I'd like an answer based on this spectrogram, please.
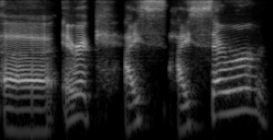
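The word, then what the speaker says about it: Eric Heisserer: Eric Heiserer is all the scripts are already written and the potential Shadow and Bone spin-off series, Six of Crows.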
